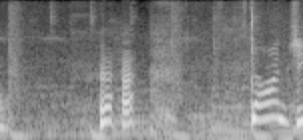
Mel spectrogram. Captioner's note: laughs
